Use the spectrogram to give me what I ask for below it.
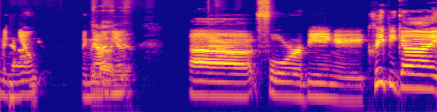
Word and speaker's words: Mignogna: Mignogna.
